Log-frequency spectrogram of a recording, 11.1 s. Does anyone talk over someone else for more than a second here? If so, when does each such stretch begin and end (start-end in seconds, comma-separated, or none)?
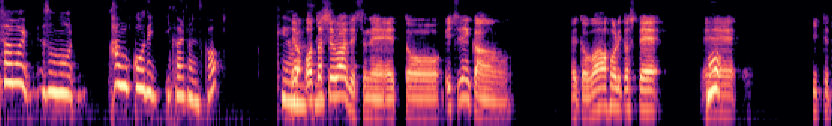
none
